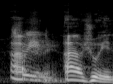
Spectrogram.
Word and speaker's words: Suite: simple y muy directo suite creo que se pronuncia así en frente de todo por buenos aires que está eduardo serenellini pronuncie bien no pronunciamos a como es el apellido sweet muy bien bueno bueno recién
